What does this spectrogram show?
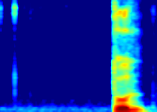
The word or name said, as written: tull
